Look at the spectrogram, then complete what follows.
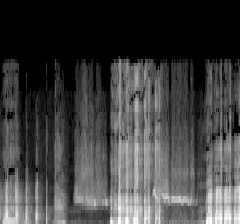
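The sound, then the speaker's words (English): A voice imitates a nose whistling while talking, with thin, high, wavering whistle tones, twice, each about a second long, between bursts of laughter and chuckling. “Nose whistle, and you're talking, and you go.”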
